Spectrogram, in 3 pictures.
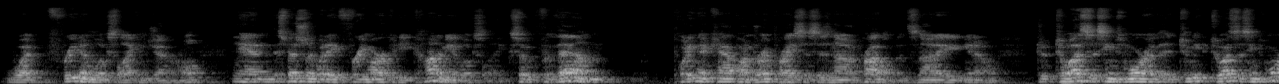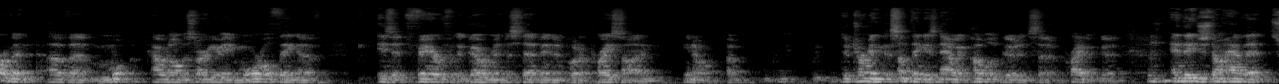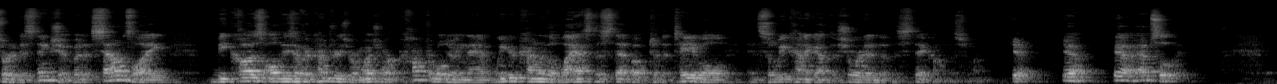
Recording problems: off-mic speech; far
room echo; slight; dies away in 0.4 s

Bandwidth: 14.5 kHz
